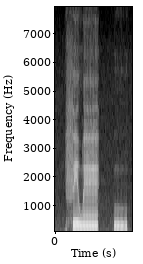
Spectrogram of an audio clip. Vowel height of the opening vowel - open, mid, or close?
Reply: mid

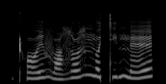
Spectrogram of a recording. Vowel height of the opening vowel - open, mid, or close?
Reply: mid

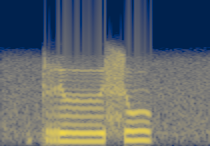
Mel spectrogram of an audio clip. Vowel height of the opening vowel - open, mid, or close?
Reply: close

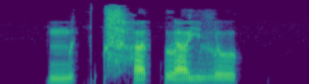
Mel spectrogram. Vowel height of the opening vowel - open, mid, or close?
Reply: close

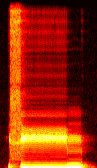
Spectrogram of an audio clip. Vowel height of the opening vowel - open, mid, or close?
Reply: close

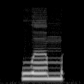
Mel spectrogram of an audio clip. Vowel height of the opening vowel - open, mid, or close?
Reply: mid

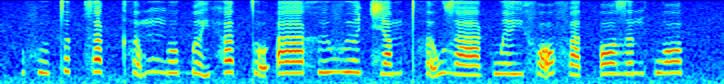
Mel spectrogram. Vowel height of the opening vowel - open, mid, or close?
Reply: close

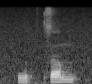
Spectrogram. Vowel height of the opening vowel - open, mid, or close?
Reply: close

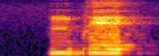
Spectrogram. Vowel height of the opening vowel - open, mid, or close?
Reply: mid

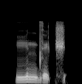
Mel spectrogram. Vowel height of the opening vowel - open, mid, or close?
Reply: close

